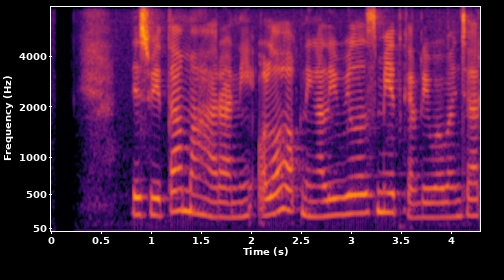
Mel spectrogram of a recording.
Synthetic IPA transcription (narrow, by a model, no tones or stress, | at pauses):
diswit̪amaɦaɾaniʔɔ̰lɔɦɔk̚niŋaliwilsmit̪̚kərdiwawaɲt͡ʃaɾa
